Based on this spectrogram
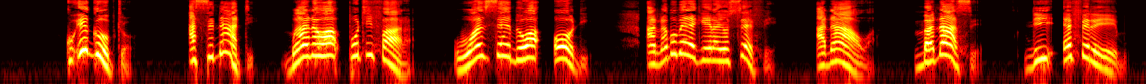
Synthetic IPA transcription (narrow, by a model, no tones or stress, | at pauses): kuʔiɡup̚tɔ̰ | asɛnati̥ | mwanawapɔtifaɾa̰ | wan̩sɛmbɛwa | ɔni | anamuɓɛɾɛkɛɾajɔsɛfɛ̰ | anawa̰ | manasɛ̰ | ndiɛfɛɾɛːmu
